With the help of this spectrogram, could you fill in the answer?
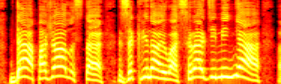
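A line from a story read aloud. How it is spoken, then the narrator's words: Shouting, deeply shaken. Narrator (Russian): орал мистер Уинкль, глубоко потрясенный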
